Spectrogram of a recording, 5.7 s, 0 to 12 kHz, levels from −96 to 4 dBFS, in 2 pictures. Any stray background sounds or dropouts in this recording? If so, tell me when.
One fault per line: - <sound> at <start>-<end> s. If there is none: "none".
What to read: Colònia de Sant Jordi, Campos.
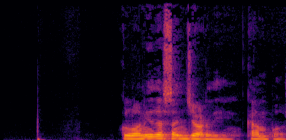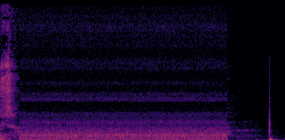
none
